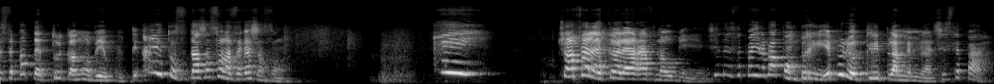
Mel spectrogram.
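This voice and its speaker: Bright-voiced woman teasing. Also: high voice. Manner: teasing, animated, with sudden loud exclamations. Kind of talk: chatty commentary vlog. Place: in France.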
